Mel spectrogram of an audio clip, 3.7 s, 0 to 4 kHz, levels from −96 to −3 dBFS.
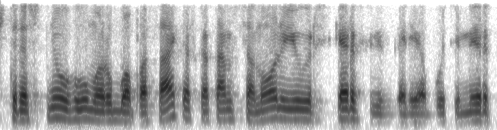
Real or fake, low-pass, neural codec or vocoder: real; 3.6 kHz; none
